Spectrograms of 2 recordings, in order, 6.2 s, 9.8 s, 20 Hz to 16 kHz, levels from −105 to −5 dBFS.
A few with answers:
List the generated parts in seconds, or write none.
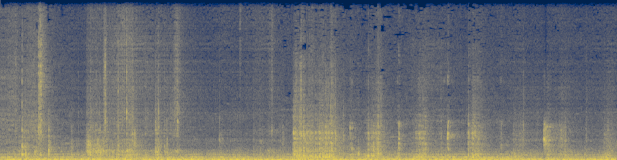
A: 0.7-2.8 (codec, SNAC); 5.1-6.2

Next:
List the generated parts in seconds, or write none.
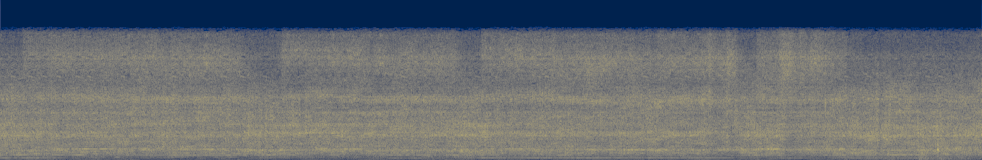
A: 0.0-9.8 (codec, SNAC)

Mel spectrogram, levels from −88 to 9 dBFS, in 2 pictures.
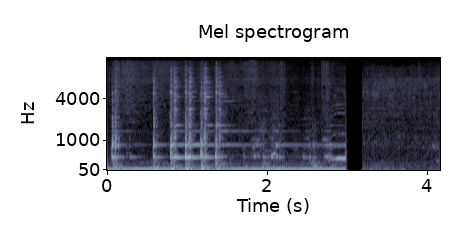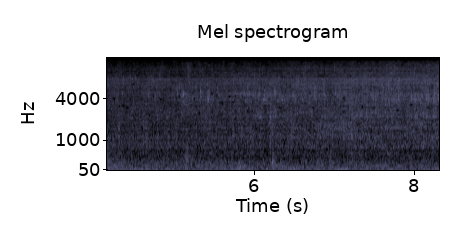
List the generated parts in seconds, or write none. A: none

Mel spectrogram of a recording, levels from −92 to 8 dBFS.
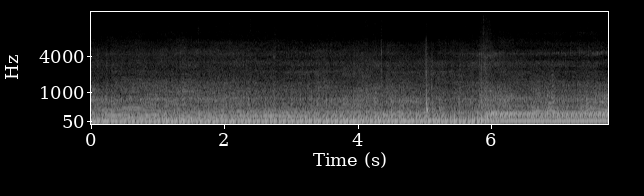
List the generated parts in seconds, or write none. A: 0.0-2.3 (codec, SNAC); 3.8-6.9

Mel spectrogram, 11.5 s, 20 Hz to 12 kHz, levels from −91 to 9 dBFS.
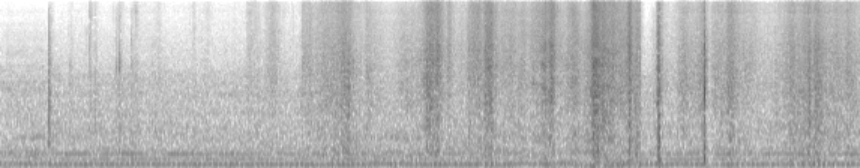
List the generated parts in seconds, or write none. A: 0.0-0.6 (codec, SNAC); 4.9-5.6; 6.6-8.4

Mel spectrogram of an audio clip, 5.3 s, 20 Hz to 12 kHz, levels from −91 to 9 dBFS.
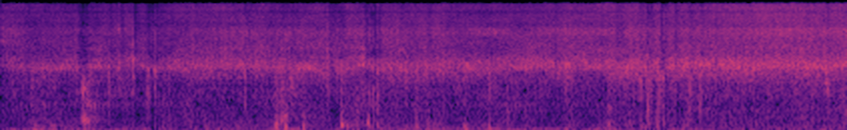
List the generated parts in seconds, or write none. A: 0.0-1.2 (codec, SNAC); 1.6-3.9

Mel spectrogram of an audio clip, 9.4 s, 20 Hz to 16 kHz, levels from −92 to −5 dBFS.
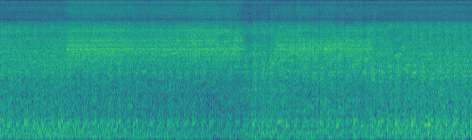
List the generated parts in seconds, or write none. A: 4.3-8.1 (codec, SNAC)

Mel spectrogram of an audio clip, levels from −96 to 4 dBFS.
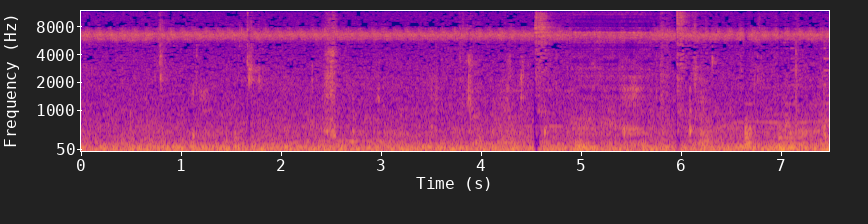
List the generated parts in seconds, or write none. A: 4.9-5.7 (codec, SNAC)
